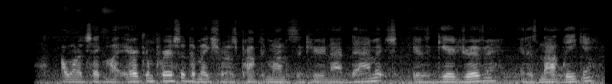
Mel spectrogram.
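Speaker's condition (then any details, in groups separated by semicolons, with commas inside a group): No condition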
